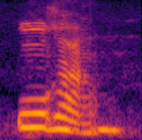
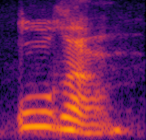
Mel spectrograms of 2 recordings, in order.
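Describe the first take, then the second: Both takes have the same delivery.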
